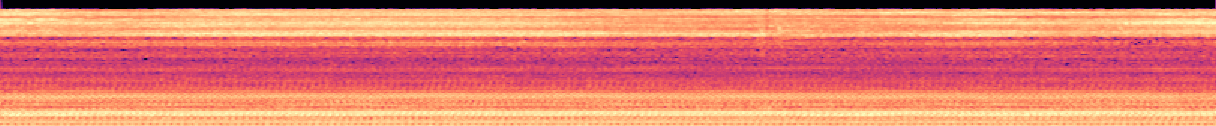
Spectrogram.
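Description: Steady, loud buzzing hum of a running compressor with no pauses; a nebulizer in operation.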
